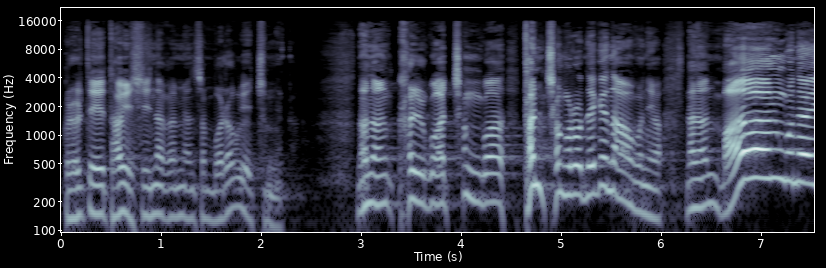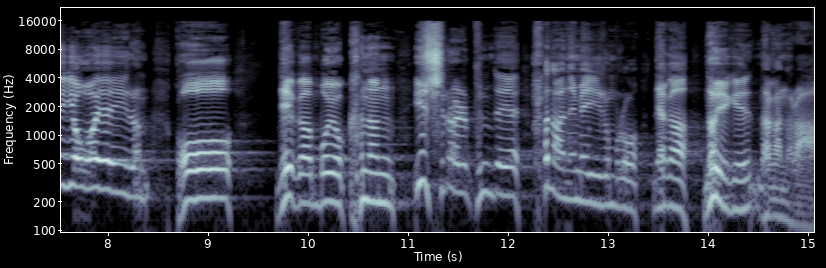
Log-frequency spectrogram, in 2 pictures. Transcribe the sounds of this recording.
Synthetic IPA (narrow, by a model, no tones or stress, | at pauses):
kɯɾʌɭt͈e̞ːtaɥiɕʰinaɡamjʌnsʰʌmwʌɾaɡoɡesʰɯmɲik͈ḁ | nʌnɯnkʰaɭɡwat͡ɕʰaŋɡwatant͡ɕʰaŋɯɾone̞ɡe̞naoɡoɲo | nanɯnmanɡune̞jʌwae̞iɾɯm | ko | ne̞ɡamojokʰanɯnisʰɯɾaeɭkunde̞ehanaɲime̞iɾɯmɯɾone̞ɡanʌe̞ɡe̞na̰ɡa̰nɯ̰ɾa̰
